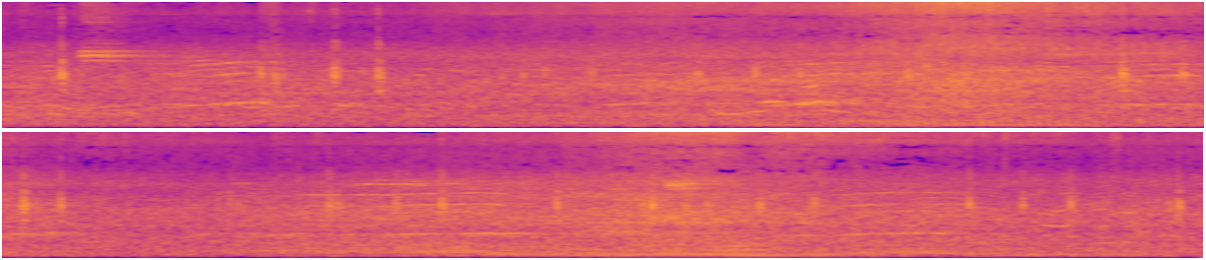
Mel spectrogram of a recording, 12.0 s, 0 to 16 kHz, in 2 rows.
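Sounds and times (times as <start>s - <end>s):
people talking: 0.0s - 12.0s
traffic: 0.0s - 12.0s.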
